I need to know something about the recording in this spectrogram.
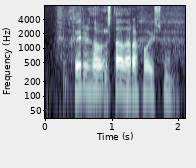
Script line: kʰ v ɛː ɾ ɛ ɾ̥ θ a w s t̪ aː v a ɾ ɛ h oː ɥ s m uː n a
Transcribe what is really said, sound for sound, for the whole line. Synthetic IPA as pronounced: kʰ v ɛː ɾ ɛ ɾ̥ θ a w s t̪ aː ð a ɾ a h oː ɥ s n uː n a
